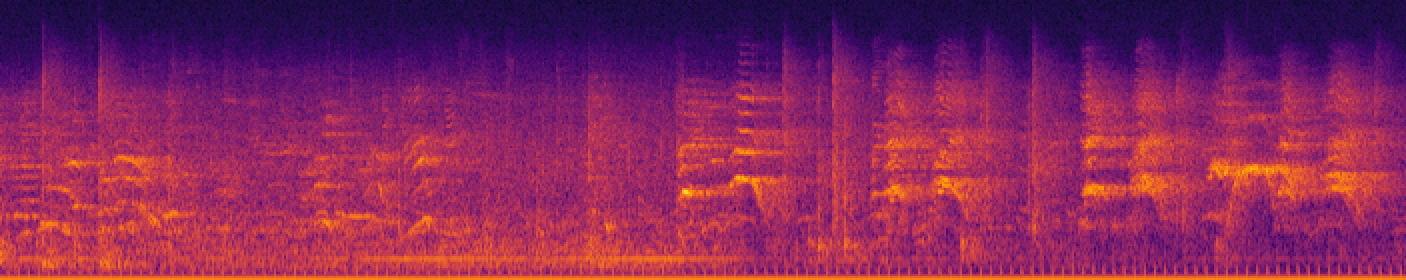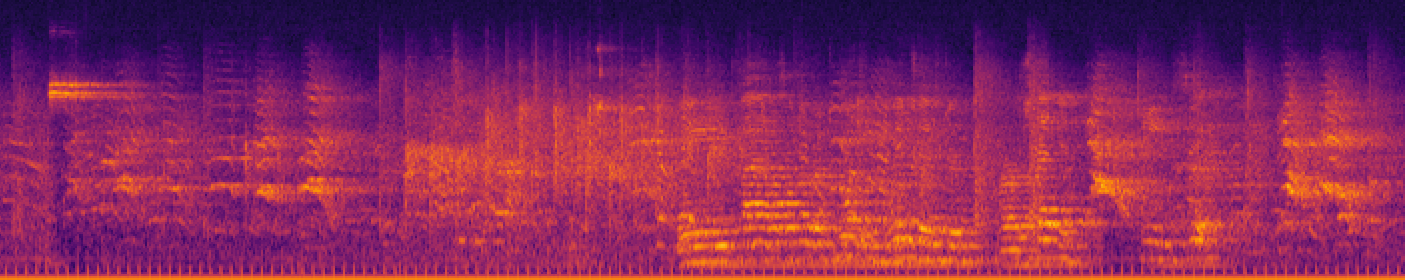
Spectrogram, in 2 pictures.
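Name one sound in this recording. Young women shout to one another during play.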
